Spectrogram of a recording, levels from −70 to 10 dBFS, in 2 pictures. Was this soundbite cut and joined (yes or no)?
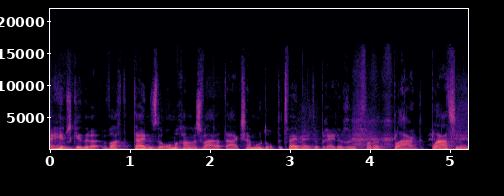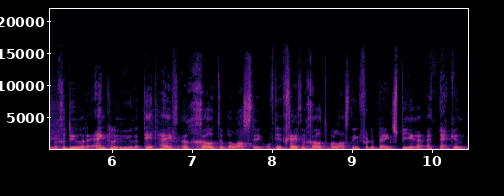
no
